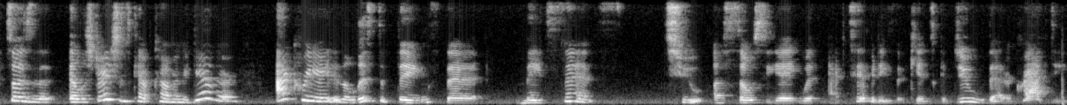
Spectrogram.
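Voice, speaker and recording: Slightly creaky woman host, faint rumbling noise. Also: animated, measured pace. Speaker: host, marketing strategist and children's book author. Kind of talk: casual interview chat with storytelling.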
